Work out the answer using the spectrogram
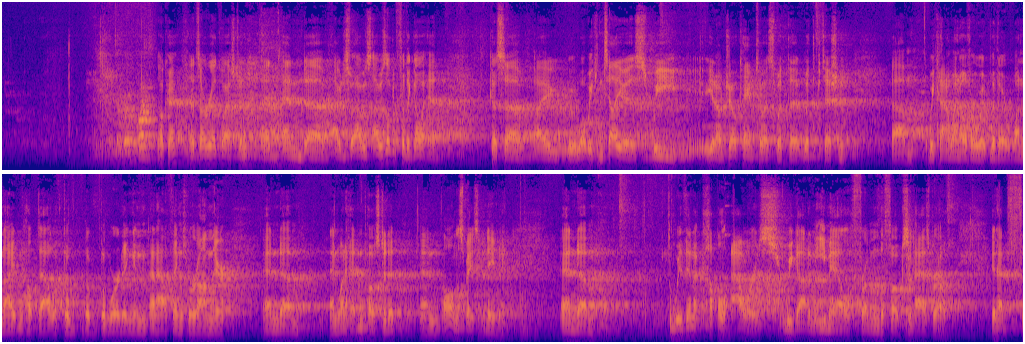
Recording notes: LIVE from JoeCon. This was supposed to be the recording of the last ever panel at JoeCon. He was our roving mic for some Q&A with the audience.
